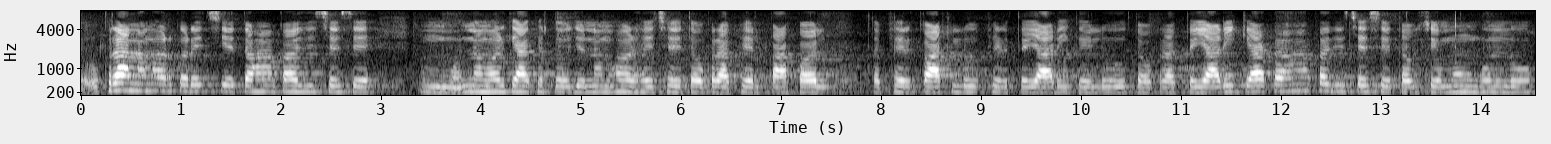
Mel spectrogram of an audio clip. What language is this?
Maithili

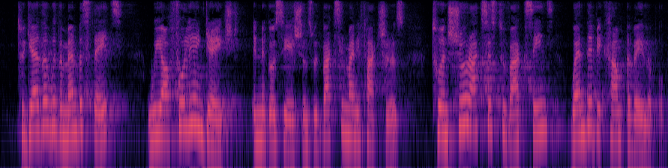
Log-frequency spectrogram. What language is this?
English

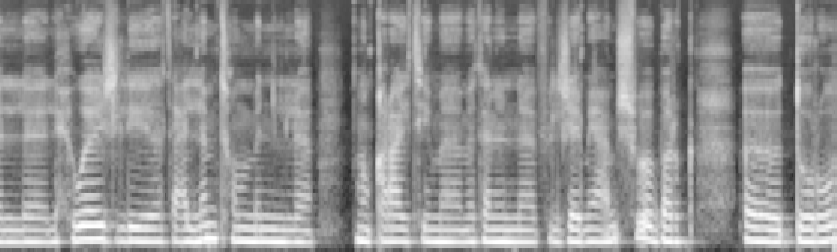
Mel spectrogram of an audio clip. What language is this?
Algerian Arabic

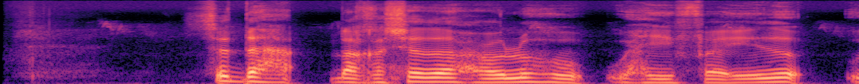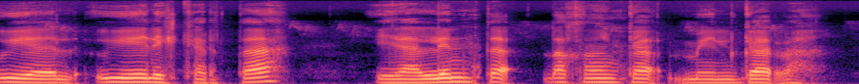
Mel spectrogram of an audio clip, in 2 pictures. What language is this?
Somali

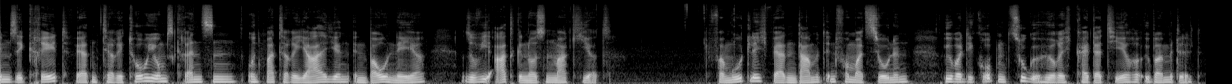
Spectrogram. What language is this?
German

